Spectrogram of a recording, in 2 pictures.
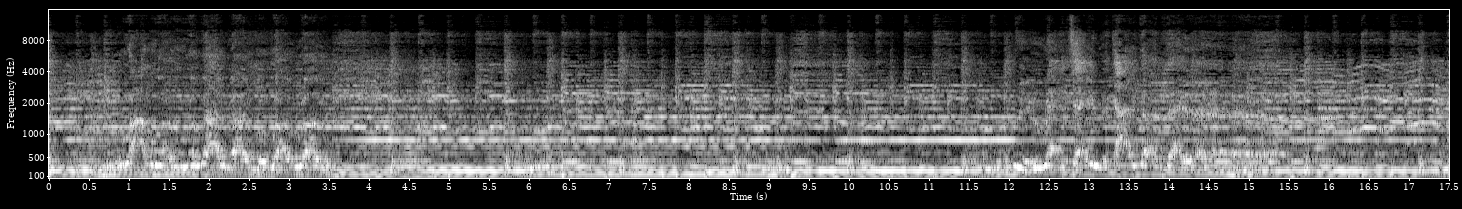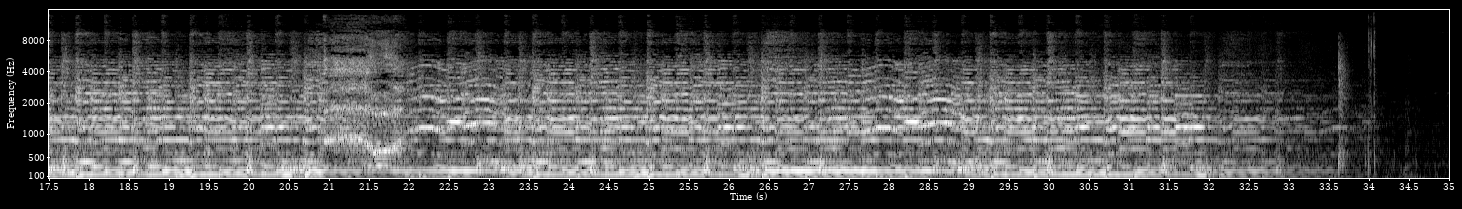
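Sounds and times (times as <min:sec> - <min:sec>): guitar-led instrumental backing track: 0:00.0 - 0:35.0
click: 0:33.6 - 0:34.2.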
